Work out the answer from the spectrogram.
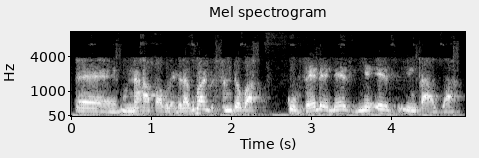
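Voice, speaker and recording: A man with a Xhosa accent gives a conversational explanation on air. He talks quickly at a medium pitch and often repeats the beginnings of words as he goes. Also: poor audio.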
